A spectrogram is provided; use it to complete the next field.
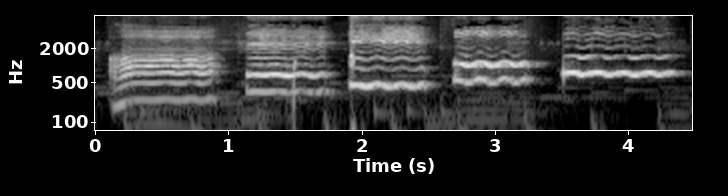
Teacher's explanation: So we have our vowels. They are certainly voiced. There are vocal cord vibrations going on.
